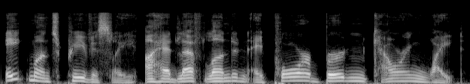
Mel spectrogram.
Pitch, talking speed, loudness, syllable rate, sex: 135 Hz, 155 wpm, -17 LUFS, 4.2 syllables/s, female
